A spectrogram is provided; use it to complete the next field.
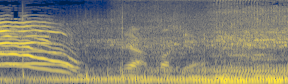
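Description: A motorcycle engine rumbles outside as it passes by, opening with a high whining pitch that slides downward, then settling into a low, sputtering growl that grows slightly louder toward the end.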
